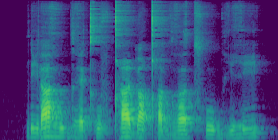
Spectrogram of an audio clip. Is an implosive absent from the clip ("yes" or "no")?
no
